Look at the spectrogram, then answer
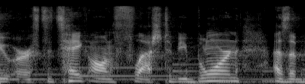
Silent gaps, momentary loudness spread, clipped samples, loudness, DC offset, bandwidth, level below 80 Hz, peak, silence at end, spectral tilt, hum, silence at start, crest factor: none; 7 LU; under 0.1%; -25 LUFS; under 0.1%; 16.5 kHz; -60 dBFS; -6 dBFS; 0 s; -3.5 dB/octave; none; 0 s; 20 dB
